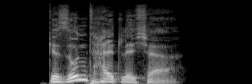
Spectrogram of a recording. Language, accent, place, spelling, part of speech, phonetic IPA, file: German, Germany, Berlin, gesundheitlicher, adjective, [ɡəˈzʊnthaɪ̯tlɪçɐ], De-gesundheitlicher.ogg
- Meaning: inflection of gesundheitlich: 1. strong/mixed nominative masculine singular 2. strong genitive/dative feminine singular 3. strong genitive plural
